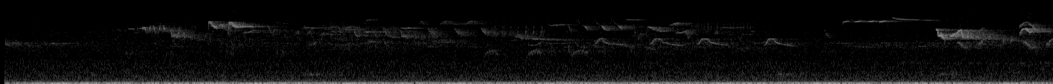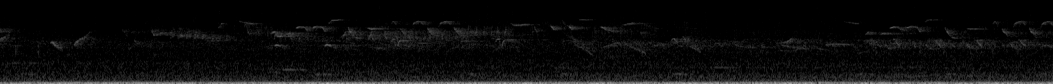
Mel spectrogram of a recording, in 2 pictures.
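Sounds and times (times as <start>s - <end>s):
birds chirping: 0.1s - 21.0s
heavy low rumble: 0.1s - 21.0s.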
